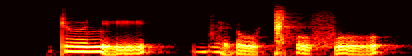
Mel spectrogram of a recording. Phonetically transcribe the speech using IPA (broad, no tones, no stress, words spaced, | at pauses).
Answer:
ʈəːlḛ | bʱə̰ɽo̰ ǁʰo̰fo̰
